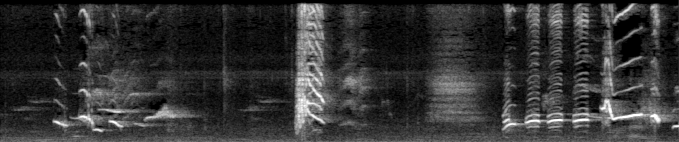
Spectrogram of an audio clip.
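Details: Oriental magpie-robin, a competition songbird, singing varied phrases: twisting whistled notes, a harsh broadband rasp, then a quick series of bright chips ending in a clear rising whistle.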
